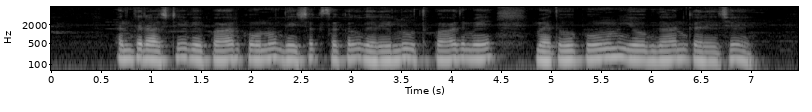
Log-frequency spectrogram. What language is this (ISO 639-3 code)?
mai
